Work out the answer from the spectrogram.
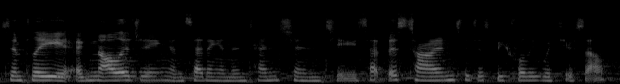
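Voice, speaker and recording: A woman leading a guided meditation in a gentle, unhurried way with long pauses. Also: on the low side, level tone. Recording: music behind the voice. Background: background music.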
